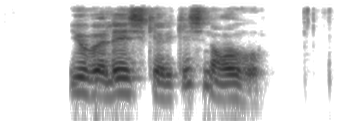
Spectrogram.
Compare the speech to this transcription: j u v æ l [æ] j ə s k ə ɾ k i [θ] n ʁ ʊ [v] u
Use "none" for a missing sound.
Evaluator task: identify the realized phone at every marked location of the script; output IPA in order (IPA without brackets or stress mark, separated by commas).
æ, s, v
